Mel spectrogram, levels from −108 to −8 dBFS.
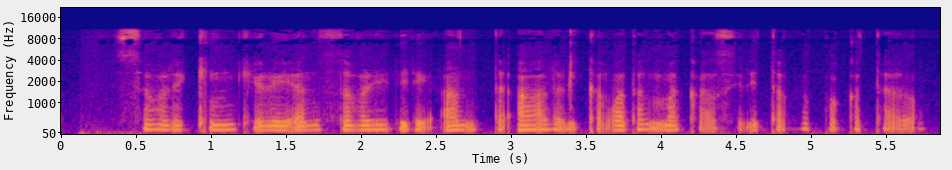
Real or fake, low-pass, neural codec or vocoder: real; 10.8 kHz; none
